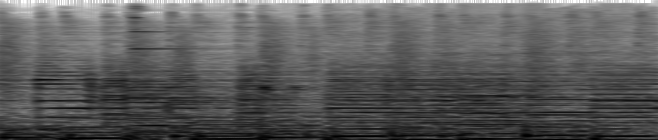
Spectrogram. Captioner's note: floor sanding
